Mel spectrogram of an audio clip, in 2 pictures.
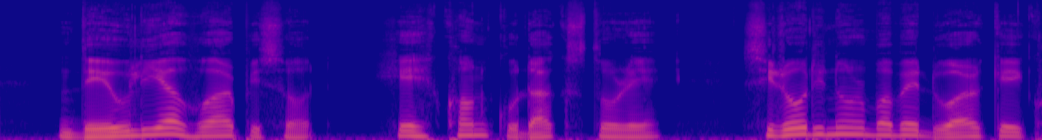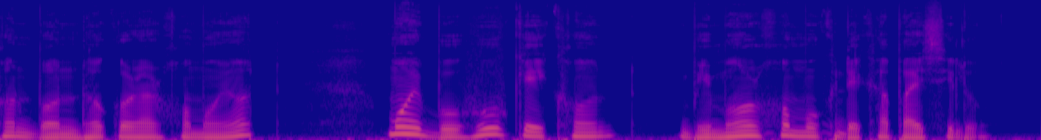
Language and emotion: Assamese, sad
